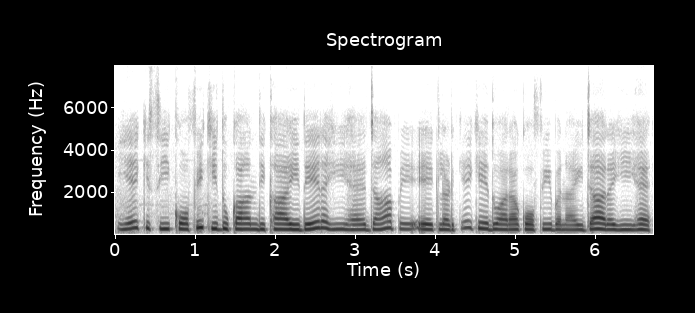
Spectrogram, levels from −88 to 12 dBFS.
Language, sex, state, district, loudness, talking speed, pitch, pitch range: Hindi, male, Rajasthan, Jaipur, -13 LUFS, 180 wpm, 250 Hz, 240-265 Hz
